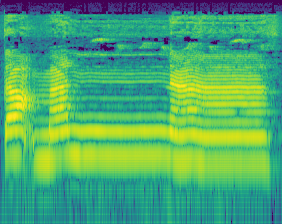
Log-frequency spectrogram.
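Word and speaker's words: تأمنا: La ta'manna, di sini termasuk bacaan khorib yaitu ismam. Cara membacanya yaitu menampakkan dhammah. La ta'manna ala Yusufa, yu termasuk mad tabi'i karena wawu sukun didahului dengan harokat dhammah.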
